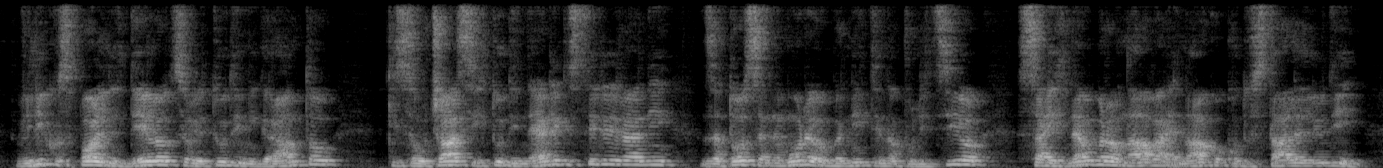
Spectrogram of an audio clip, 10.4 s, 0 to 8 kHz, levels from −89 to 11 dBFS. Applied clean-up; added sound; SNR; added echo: none; none; none; reverberation time 0.3 s.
